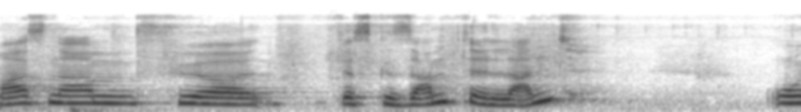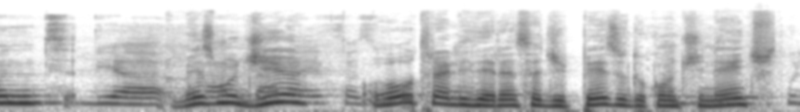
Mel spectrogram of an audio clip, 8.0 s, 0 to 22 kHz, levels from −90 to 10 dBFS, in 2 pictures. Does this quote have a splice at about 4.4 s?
yes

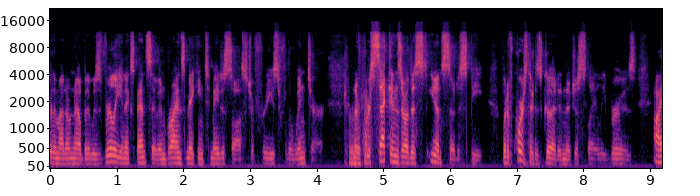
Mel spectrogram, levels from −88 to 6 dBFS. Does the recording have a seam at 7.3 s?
yes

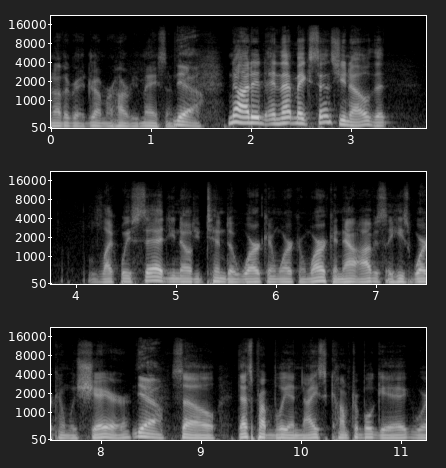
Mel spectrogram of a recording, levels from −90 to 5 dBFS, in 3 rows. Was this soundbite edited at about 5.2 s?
yes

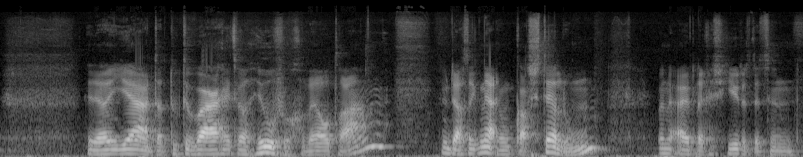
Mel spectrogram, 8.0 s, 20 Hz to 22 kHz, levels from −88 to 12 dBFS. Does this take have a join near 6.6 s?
yes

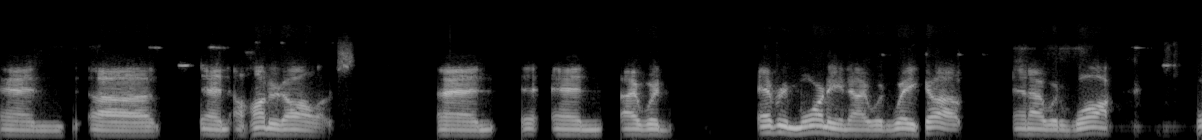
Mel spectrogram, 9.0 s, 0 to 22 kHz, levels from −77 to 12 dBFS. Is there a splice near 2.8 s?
no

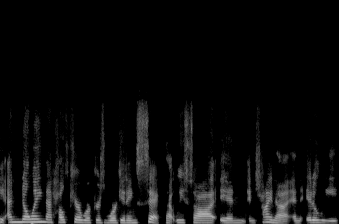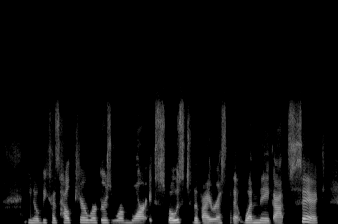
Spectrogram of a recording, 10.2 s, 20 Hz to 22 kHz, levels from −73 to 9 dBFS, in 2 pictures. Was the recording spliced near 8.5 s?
no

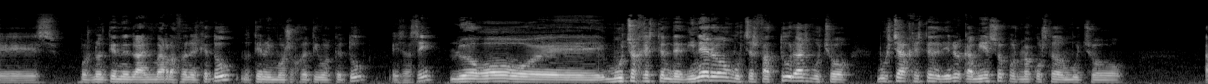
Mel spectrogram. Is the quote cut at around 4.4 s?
yes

